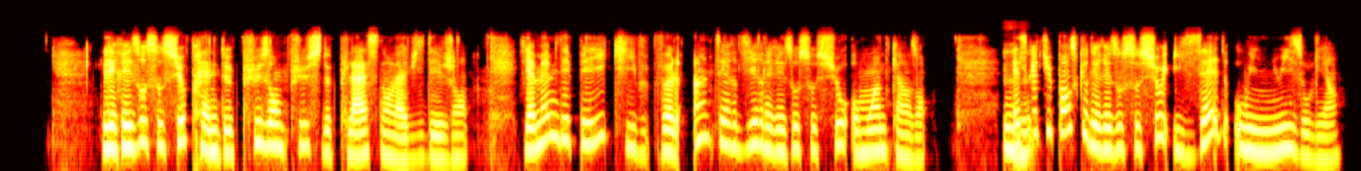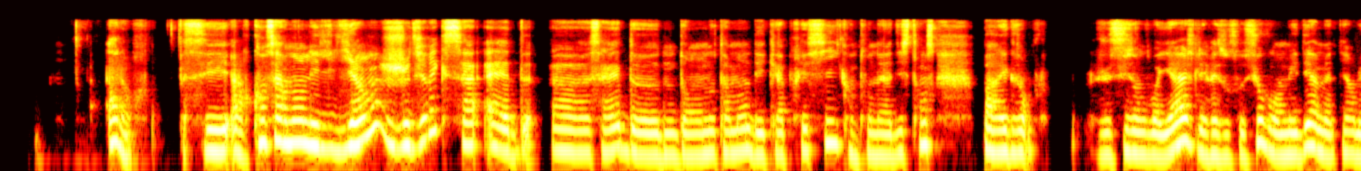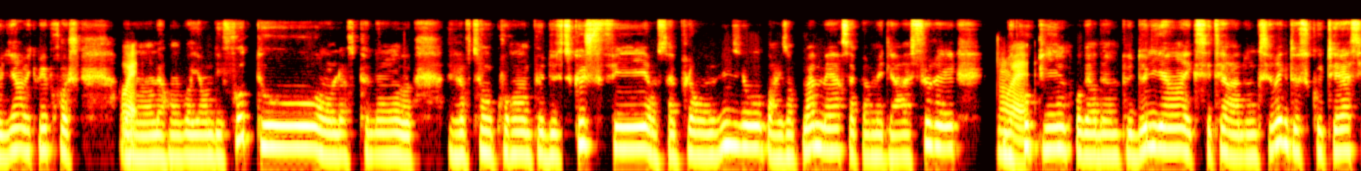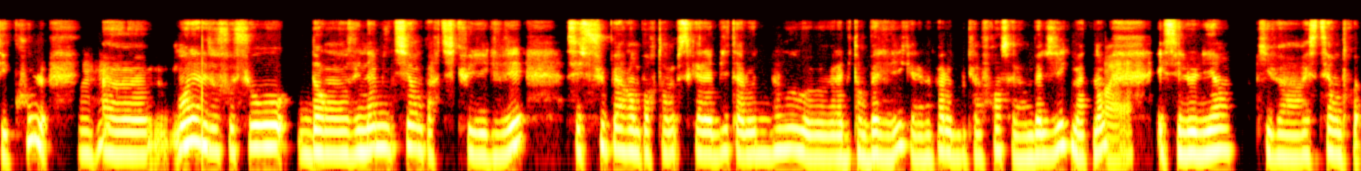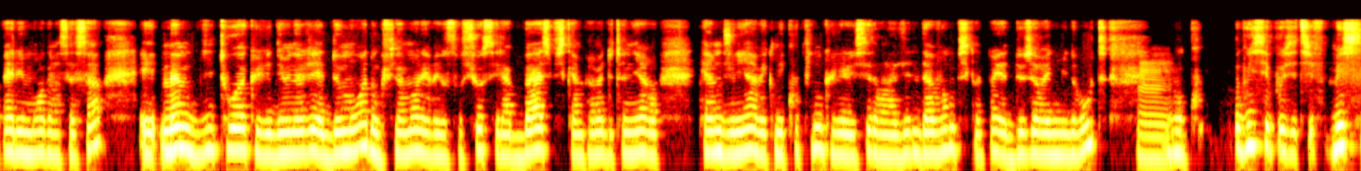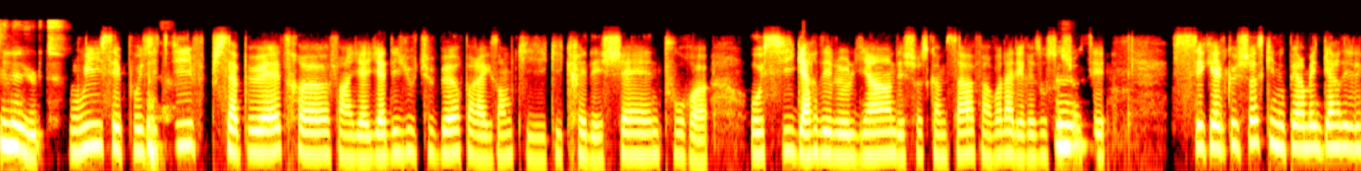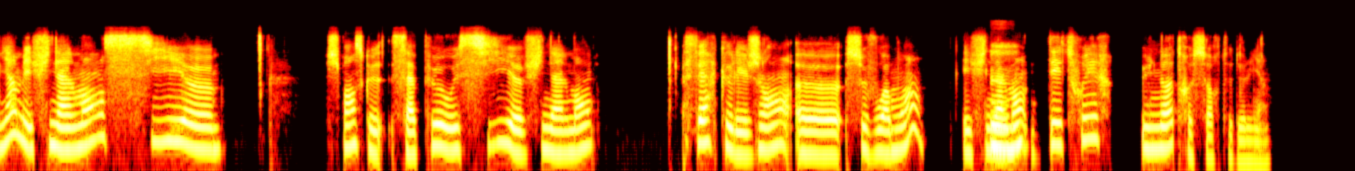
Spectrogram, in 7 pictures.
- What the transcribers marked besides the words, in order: stressed: "interdire"; other background noise; stressed: "base"; chuckle; tsk; stressed: "détruire"
- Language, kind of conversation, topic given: French, podcast, Les réseaux sociaux renforcent-ils ou fragilisent-ils nos liens ?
